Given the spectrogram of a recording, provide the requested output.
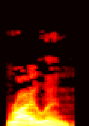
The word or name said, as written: rylan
